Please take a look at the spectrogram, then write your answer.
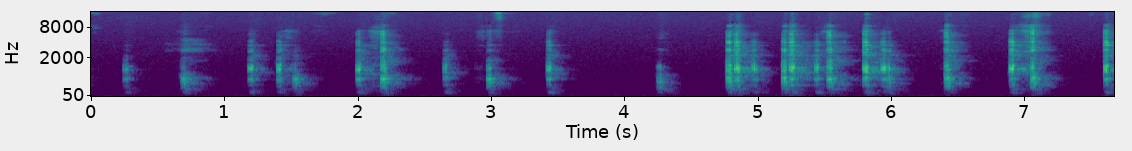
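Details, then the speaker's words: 1959 MGA roadster differential gear set, cleaned in varsol and spun by hand before contact-pattern check: irregular bursts of dry ticking and scraping with quiet gaps; rotation not smooth, sounds abnormal, cause unknown. "certainly not moving very smoothly you can really hear that clider I'm thinking it's not sounding so good"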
